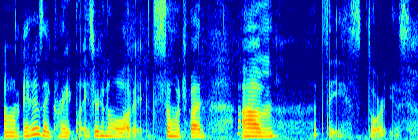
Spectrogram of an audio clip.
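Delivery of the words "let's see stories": whispered aside. Real, not acted. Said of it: "whispers to herself".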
